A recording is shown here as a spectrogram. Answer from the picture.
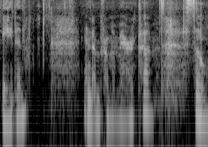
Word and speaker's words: Aden: the world it's pronounced Auden so you don't need to leave comments or anything but in British English and I believe in American English it's pronounced Aiden and I'm from America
